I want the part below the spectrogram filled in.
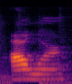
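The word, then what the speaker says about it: hour: কিন্তু এইচ সাউন্ডটা সাইলেন্ট আবার অনেক সময় এইচ সাউন্ডটা যখন একটা ওয়ার্ডের একদম শুরুতে আসে তখনও সাইলেন্ট হয়ে যায় যেমন আওয়ার অনেস্ট অনারেবল এখানেও কিন্তু এইচ সাউন্ডটা সাইলেন্ট আবার এইচ সাউন্ডটা যখন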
